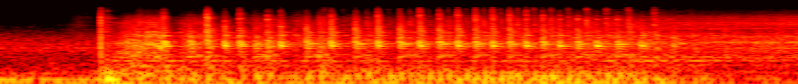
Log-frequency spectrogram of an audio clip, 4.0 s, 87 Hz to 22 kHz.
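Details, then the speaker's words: Diesel Lull telehandler sat about 20 years, started on ether: cranks, catches, then hard rhythmic knocks about four a second through first rough running; oil coming from cracked exhaust, starter possibly disengaging. "okay i shot ether a little knocking never heard of diesel right hanging knocking"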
